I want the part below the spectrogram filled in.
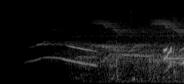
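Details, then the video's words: Pied Currawong (Strepera graculina) calling at 11:50 on 21 July 2019 at Carnarvon Gorge, Queensland, Australia: a drawn-out, ringing whistle that bends slowly downward, then a couple of short, sharp notes near the end. "Pied Currawong Call"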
